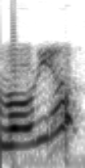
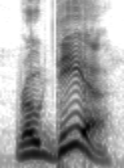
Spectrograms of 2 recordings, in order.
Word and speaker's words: Rodia: the background in a rodeo well you said my name wrong but yack Rodya who's this why what's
